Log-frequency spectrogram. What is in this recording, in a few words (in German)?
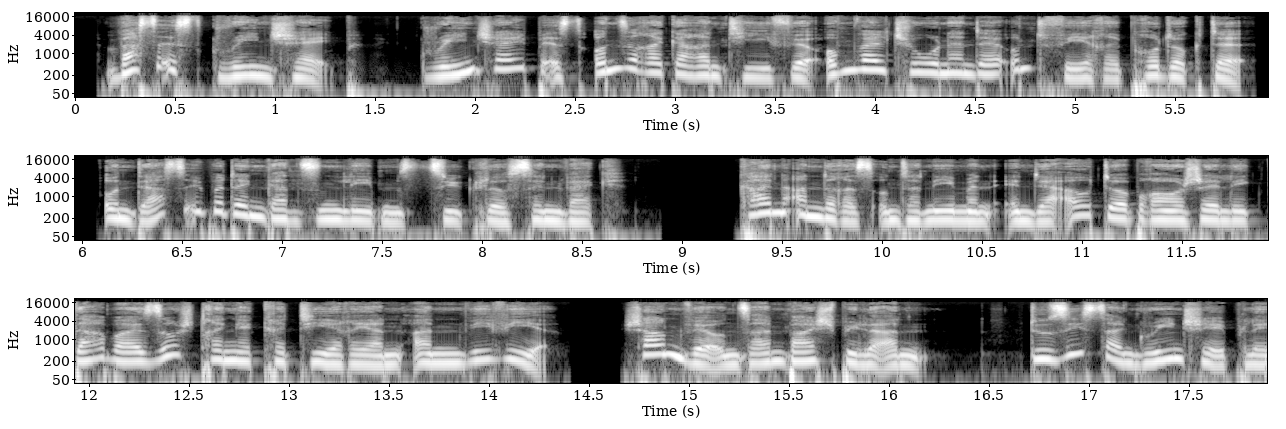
Erklärfilm GERMANY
